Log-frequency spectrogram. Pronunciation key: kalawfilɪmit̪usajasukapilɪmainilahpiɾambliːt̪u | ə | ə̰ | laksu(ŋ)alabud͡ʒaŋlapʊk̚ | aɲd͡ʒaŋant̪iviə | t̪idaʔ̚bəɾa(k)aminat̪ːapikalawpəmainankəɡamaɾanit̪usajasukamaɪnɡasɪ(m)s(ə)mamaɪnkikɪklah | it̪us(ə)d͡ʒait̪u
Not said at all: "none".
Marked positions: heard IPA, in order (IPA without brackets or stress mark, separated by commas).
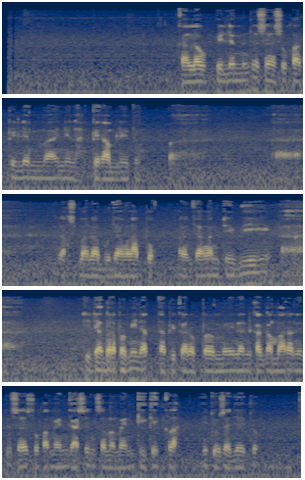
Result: m, p, ŋ, a, a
